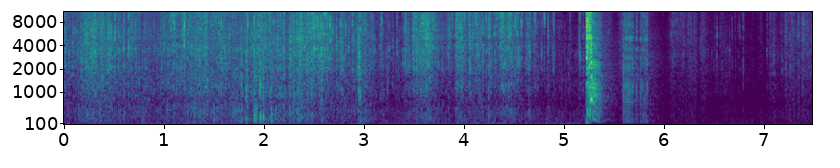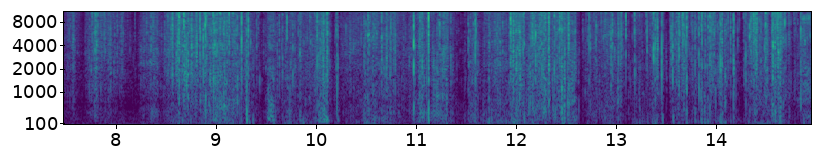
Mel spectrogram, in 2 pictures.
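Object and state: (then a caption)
Plastic air cushion packaging. Clear inflated plastic air-pillow packaging is crinkled and squeezed with the fingers and nails, giving a dense, bright crackling rustle. A single sharp, loud snap cuts through just past the five-second mark, followed by near-silence for about two seconds before the crinkling resumes and continues to the end.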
